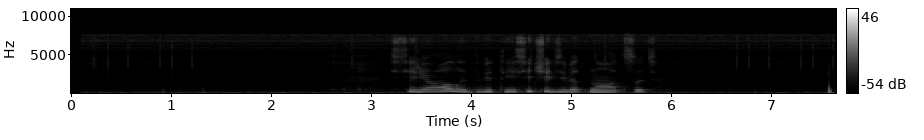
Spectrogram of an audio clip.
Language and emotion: Russian, sad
